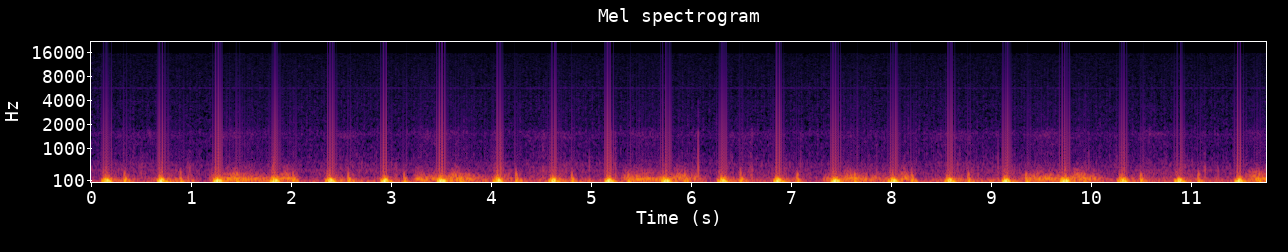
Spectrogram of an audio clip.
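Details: Heart sounds after leapfrog jumping exercise: fast, regular heartbeat with clear paired lub-dub sounds at about 105 to 110 beats a minute; normal heart sounds after exertion.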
